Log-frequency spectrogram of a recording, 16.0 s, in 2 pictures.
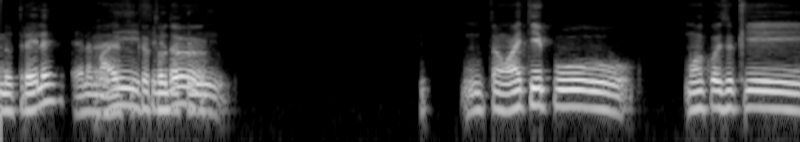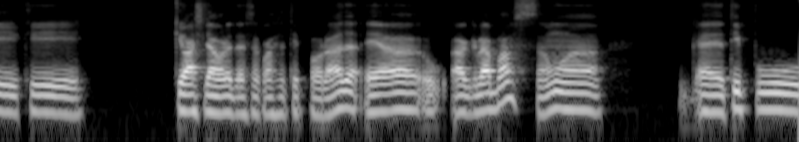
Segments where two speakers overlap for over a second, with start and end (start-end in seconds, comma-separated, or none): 0.9-2.1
